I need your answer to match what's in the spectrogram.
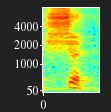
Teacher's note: faral surda o x representa a palatal x ou mais cientificamente a fricativa pós aveolar surda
